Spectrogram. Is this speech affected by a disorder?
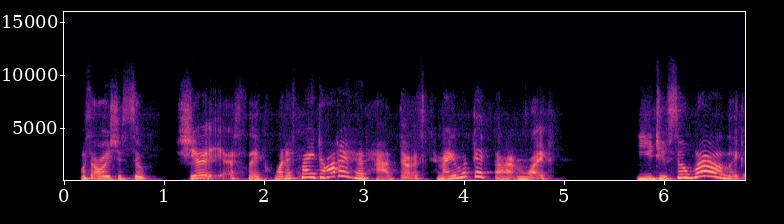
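Yes: deafness; reads lips, wears cochlear implants; had speech therapy.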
